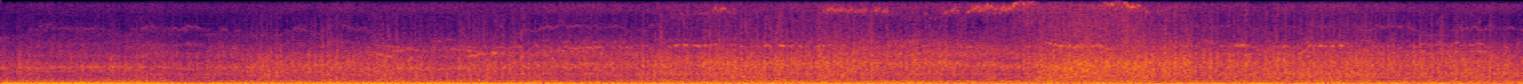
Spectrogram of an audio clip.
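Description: A Honda Shadow RS motorcycle engine pulls under acceleration, a loud steady drone with its pitch stepping up and shifting, all under heavy rushing wind noise.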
